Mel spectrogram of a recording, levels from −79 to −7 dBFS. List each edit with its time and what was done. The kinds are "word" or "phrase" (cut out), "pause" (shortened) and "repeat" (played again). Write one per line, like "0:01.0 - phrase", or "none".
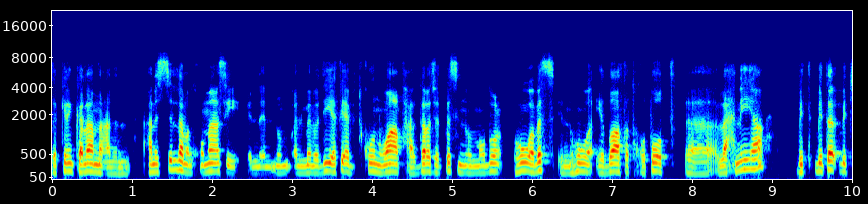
0:01.0 - pause
0:05.7 - pause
